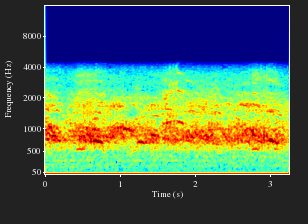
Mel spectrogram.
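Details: Many sandhill cranes calling together at Jasper Pulaski, November 1, 2007, their rattling, bugling voices merging into a steady roar with some louder individual calls standing out.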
